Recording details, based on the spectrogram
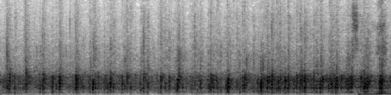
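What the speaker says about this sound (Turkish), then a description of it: "Alkışlar mıyız efendim?" Loud, steady audience applause fills the whole stretch, dense overlapping clapping with crowd noise and no pauses.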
